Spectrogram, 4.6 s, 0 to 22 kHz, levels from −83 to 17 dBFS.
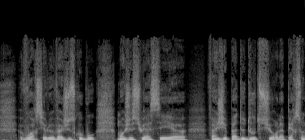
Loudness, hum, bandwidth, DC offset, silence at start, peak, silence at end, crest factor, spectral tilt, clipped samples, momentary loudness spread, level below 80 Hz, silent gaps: -19 LUFS; none; 16.5 kHz; under 0.1%; 0 s; -4 dBFS; 0 s; 14 dB; -5 dB/octave; under 0.1%; 5 LU; -50 dBFS; none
